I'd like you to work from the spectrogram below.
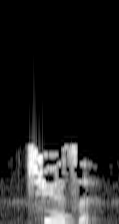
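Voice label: "靴子", Mandarin Chinese; chinese flashcards; hsk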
